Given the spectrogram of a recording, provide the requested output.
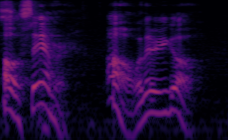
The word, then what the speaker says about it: Samer: It's Sammer, like hammer, but with an S. Oh, Sammer.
